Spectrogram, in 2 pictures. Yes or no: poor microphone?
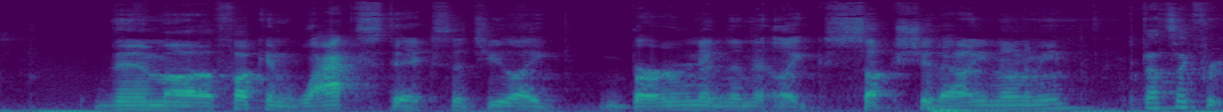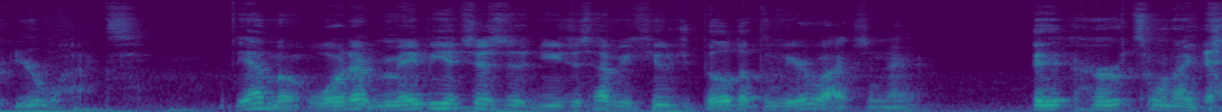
yes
